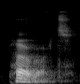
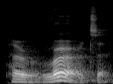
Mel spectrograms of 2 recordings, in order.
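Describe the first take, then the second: First: The stress is on the first syllable. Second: The stress is on the second syllable. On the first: It is a noun. "we have to have the first syllable as the stressed syllable" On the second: It is a verb. "The verb has got the stress on the second syllable"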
